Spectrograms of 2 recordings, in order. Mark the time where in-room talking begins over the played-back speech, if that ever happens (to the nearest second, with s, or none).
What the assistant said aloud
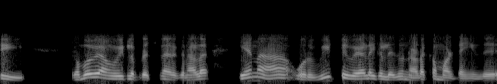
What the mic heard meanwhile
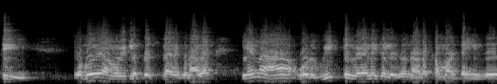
none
